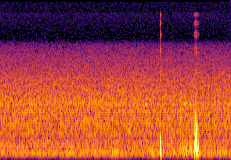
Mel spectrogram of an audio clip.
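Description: Steady low background hiss of a room heard through the microphone, with two brief knocks near the end.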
